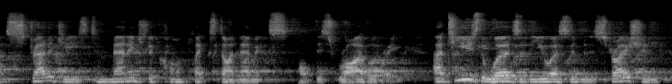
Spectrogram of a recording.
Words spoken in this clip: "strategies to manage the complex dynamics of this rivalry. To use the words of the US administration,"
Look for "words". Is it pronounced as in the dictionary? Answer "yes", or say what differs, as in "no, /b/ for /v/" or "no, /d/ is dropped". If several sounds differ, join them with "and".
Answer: yes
